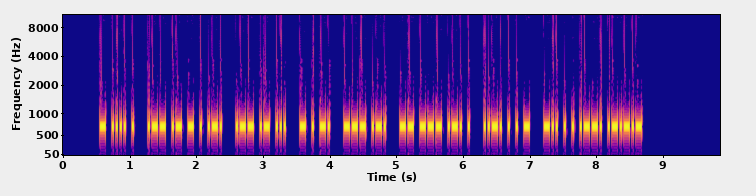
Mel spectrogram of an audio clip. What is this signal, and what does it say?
Morse code, heard as a keyed tone, about 40 wpm, 700 Hz. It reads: THE WATER WAS TEN OR MORE FEET DEEP.
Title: Sentences from Top 1000 Words - Review Part 3 - 40wpm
